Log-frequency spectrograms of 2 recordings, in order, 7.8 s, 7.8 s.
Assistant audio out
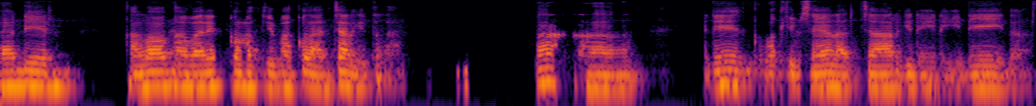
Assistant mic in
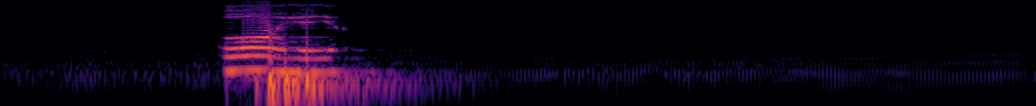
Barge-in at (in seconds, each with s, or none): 1.7 s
